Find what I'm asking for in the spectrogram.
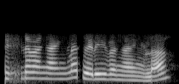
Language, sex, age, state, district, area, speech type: Tamil, female, 18-30, Tamil Nadu, Coimbatore, rural, conversation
